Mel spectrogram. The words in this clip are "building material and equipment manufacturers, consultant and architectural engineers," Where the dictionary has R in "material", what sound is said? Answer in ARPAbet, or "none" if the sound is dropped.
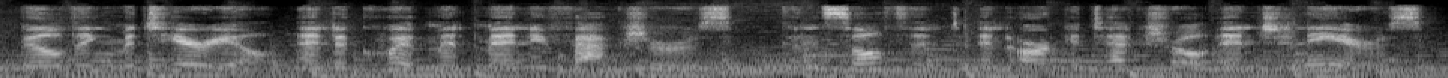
R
